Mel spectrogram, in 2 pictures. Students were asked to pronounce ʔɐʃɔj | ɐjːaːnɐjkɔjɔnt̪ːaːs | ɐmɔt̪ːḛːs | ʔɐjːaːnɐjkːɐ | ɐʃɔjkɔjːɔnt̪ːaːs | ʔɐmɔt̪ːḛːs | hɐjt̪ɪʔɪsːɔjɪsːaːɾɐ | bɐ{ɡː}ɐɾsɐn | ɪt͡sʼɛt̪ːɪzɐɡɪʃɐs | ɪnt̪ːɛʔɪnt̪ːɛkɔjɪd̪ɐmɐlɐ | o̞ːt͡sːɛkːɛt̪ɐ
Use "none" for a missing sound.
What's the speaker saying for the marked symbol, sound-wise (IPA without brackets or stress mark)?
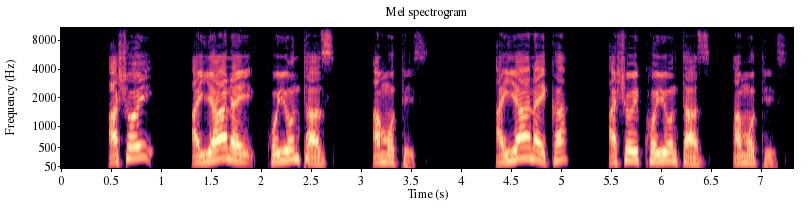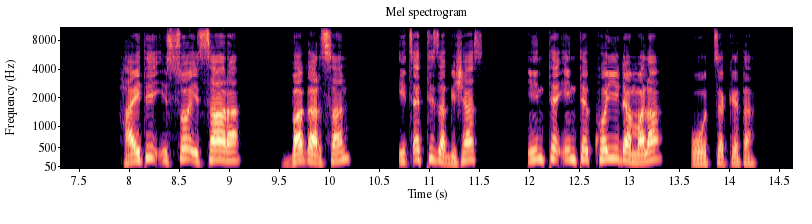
ɡ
